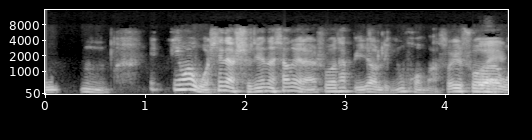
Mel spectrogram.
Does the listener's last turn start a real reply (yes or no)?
no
